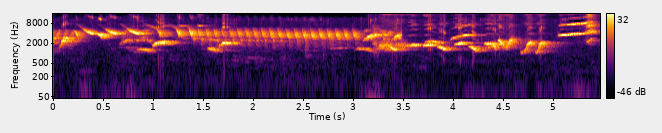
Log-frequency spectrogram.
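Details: Captive white-rumped shama, played to stimulate breeding desire in a new pair not yet producing; rich clear whistles sliding up and down, then a fast buzzy trill held about two seconds, followed by varied whistled phrases.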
